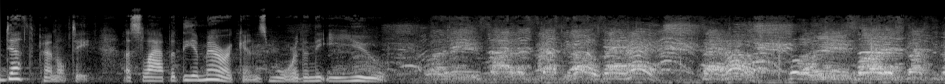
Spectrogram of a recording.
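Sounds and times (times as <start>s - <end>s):
speech: 0.0s - 9.4s
large crowd of protesters chanting and shouting: 1.9s - 9.4s.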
